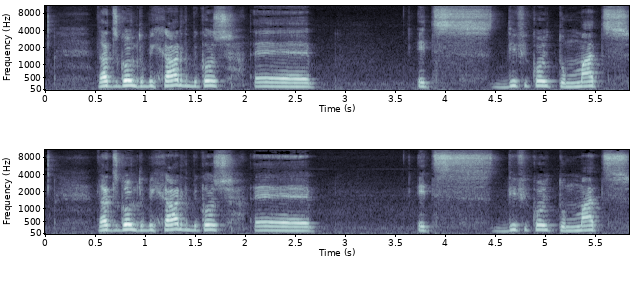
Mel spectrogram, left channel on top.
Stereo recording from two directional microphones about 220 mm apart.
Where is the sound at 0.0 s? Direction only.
50° left (ahead or behind).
